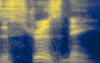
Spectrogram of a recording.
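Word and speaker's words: Zastryzny: former Cub Rob zisy they kept saying how hard that is to pronounce it's zisy isn't it is that what it is it's not that difficult uh and then they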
